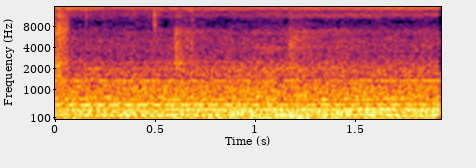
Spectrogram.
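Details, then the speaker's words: Samsung WD11M4453JW 11 kg washer-dryer after repairing a loose drum: spinning with clothes inside, steady even motor hum with a faint tone, no knocking or banging; working normally. "ando já tá funcionando centrifugando com roupa dentro CTO paradinha só barulho dela funcionando mesmo ficou 100%"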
